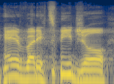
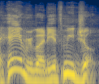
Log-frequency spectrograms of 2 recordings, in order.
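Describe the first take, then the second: First: Said in the usual way. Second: Hammed-up DJ greeting; radio host voice. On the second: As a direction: announce it like on air. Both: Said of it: "No, I'm just kidding".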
